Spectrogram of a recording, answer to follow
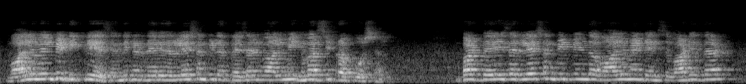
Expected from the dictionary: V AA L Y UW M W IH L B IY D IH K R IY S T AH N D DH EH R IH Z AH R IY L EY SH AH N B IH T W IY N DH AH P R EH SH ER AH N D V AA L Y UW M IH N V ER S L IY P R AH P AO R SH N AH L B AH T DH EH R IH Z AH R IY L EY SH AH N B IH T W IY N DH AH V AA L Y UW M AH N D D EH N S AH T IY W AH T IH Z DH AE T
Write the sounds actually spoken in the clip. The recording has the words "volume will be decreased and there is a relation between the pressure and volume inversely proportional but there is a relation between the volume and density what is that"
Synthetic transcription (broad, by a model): V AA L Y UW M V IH L B IY D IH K R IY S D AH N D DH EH R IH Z AH R IY L EY SH AH N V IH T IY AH P R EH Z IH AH N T V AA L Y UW M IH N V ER S IY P R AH P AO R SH AH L B AH T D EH R IH Z AH R IY L EY SH AH N B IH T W IY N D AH V AA L Y UW M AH N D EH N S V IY T IH Z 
